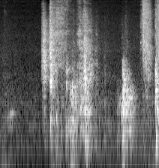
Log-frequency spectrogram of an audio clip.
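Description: Handling sounds as a hollow white vinyl shutter bay post is lifted off a paper template and set aside: a series of short scraping, rustling sounds starting about half a second in.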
